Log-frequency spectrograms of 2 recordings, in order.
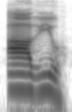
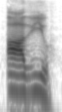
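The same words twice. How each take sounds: Both takes have the same delivery.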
